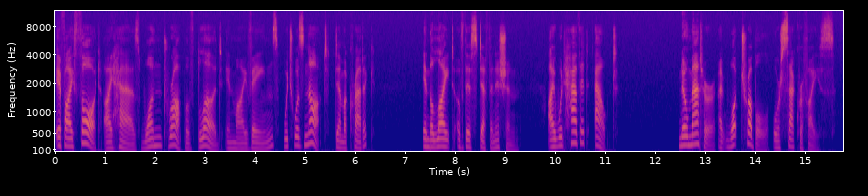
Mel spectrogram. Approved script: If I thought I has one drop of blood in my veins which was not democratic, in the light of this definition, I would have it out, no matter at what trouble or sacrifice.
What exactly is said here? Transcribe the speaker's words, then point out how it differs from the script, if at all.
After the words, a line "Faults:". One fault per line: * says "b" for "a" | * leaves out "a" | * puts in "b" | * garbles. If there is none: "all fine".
If I thought I has one drop of blood in my veins which was not democratic, in the light of this definition, I would have it out, no matter at what trouble or sacrifice.
Faults:
all fine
